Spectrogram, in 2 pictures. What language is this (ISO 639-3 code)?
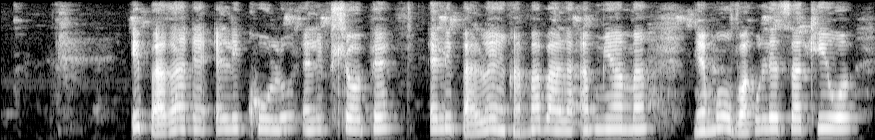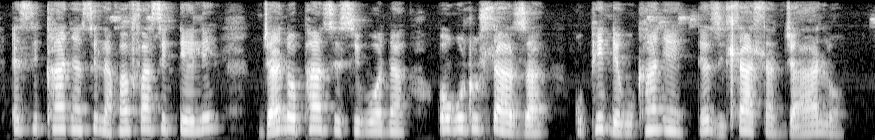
nde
